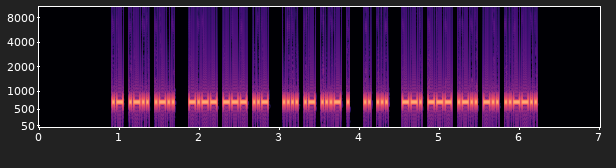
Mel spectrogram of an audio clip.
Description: Morse code, heard as a keyed tone, about 47 wpm, 700 Hz. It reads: ALL YOU HAVE IS GOLD?
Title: Sentences from Top 1000 Words - Review Part 3 - 45wpm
